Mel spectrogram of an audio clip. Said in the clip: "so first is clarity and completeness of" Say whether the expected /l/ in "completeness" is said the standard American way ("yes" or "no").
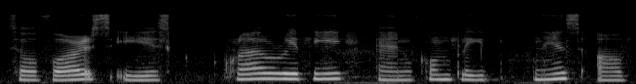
yes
